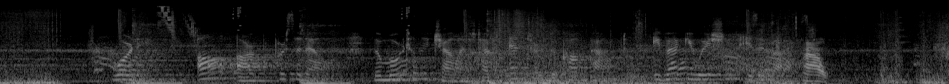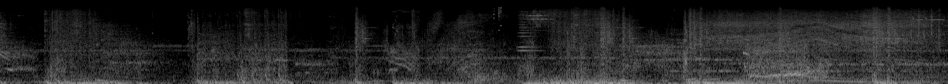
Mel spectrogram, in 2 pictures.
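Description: Heavy gunfire booms and crackles in bursts.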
